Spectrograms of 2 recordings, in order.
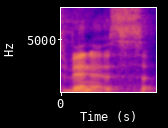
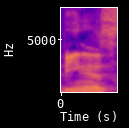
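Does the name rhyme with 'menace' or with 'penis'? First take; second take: menace; penis. First: The name sounds like 'Venice', with a short first vowel. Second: The name rhymes with 'penis', with a long first vowel. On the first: The speaker calls it right. "It's Venice" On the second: The speaker calls it wrong. "I said Venus, like which rhymes with penis"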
